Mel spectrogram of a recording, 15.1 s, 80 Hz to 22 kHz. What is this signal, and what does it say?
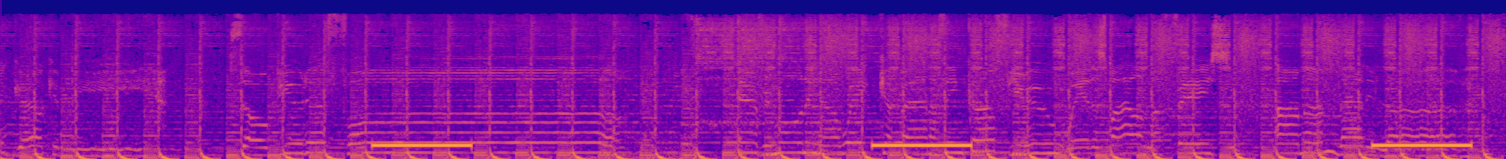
Ringback tone (Europe, 425 Hz), with noise.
